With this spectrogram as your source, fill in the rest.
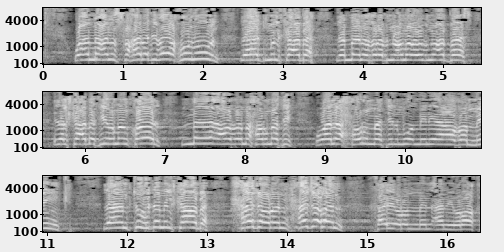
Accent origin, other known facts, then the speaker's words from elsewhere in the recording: Egypt; نسأل الله جل وعلا بأسمائه الحسنى أن يحفظ علينا بلدنا مصر أمنا أمانا.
